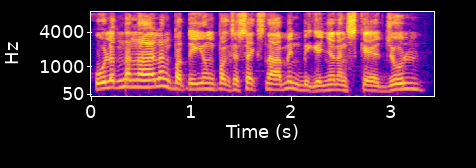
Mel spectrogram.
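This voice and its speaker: A man's voice: on the high side, expressive, brisk, no room sound, faint music behind, natural voice. Man voicing a restless Filipina girlfriend, complaining. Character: restless, dissatisfied young woman confiding in her friend.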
